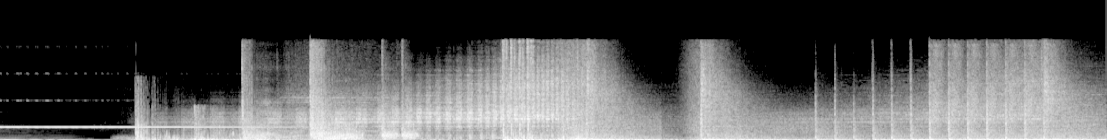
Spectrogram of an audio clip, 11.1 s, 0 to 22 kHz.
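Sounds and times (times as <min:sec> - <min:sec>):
rapid gunfire: 0:02.5 - 0:06.3.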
